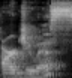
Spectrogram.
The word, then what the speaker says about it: arduous: then we move into arduous sounds kind of like there's a g or a J in the middle of the word even though it's spelled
